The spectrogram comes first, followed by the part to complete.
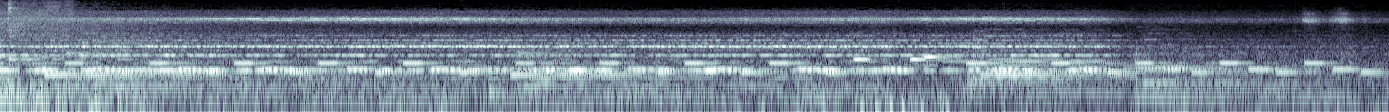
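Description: Background music with a stepping melody, laid over the low rumble of an electric freight train rolling past close by, first its locomotives and then flat wagons.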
